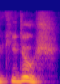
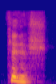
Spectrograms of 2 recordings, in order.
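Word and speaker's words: Kiddush: and we do the kidou kides remember there's always two ways to pronounce everything in in in Judaism everything is Yiddish or um or Israeli Hebrew um I just had this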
